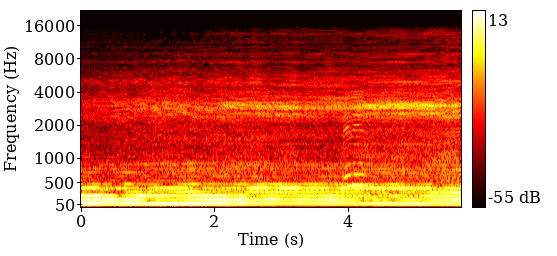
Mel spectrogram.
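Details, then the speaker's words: Supra with EFI, started after powder-coat work and checked for leaks: deep, steady idle with a slightly uneven cam lope and no hiss or ticking, running well. "I think we're good to go, boys. Listen to that cam low."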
